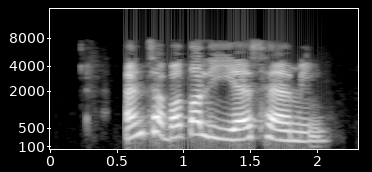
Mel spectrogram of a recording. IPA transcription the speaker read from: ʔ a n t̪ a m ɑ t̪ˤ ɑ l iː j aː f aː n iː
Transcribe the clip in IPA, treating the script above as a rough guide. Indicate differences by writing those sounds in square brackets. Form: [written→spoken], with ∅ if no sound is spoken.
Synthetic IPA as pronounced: ʔ a n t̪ a [m→b] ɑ t̪ˤ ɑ l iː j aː [f→s] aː [n→m] iː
